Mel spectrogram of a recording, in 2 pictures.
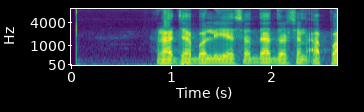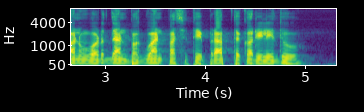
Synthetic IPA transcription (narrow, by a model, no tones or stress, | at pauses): ɾad͡ʒabəliesəd̪ad̪əɾsənʔa̰pʋanũʋəɾd̪anbʱəɡʋanpasut̪ʰipɾap̚t̪kəɾilid̪ʱu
